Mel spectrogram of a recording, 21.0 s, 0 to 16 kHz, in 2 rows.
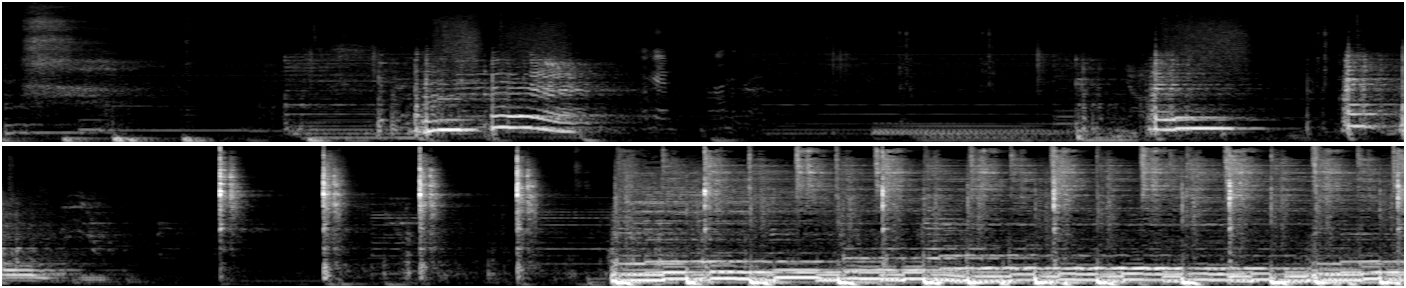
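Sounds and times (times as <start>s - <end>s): electric guitar chords: 0.0s - 11.7s, 13.3s - 21.0s
loud rock band: 15.0s - 21.0s.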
